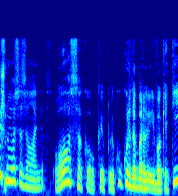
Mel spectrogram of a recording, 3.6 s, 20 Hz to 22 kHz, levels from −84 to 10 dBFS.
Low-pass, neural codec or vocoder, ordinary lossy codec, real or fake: 10.8 kHz; none; AAC, 48 kbps; real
